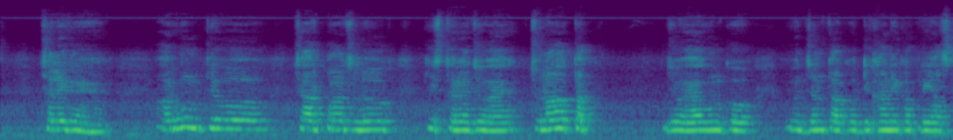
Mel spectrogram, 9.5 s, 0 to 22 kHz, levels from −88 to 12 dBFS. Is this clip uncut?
yes; 0 cuts

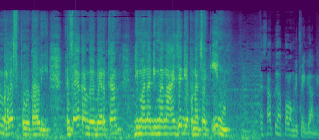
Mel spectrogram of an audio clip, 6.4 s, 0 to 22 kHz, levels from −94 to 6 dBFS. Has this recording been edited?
yes; 1 cut; at 5.1 s

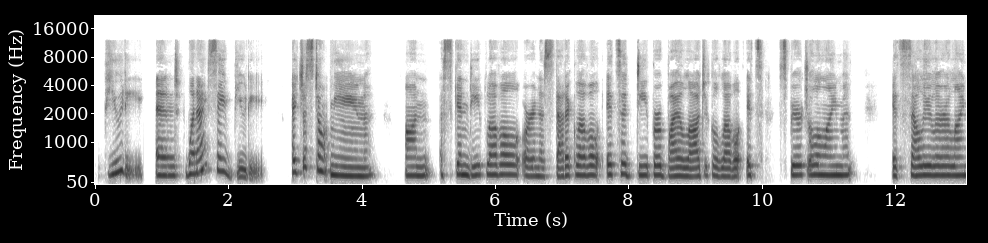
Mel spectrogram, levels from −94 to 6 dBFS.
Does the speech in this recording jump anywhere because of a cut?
yes; 1 cut; at 1.0 s

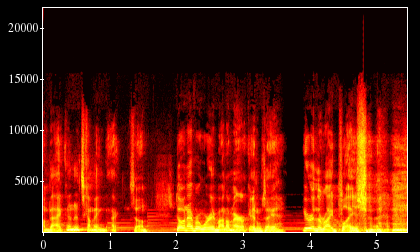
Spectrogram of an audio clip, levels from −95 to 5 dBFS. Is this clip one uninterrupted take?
no; 1 cut; at 3.8 s

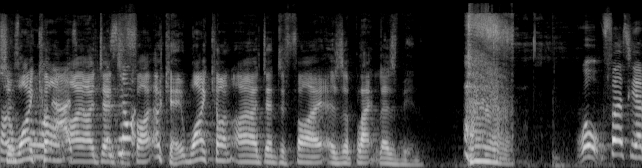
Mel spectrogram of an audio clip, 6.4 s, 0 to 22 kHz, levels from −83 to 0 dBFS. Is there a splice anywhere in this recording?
no; 0 cuts

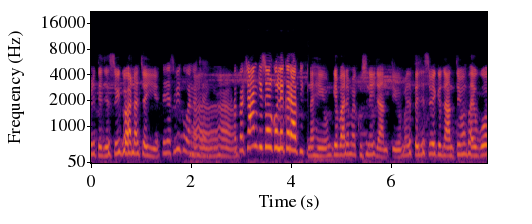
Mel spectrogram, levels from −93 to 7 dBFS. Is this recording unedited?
no; 1 cut; at 4.3 s

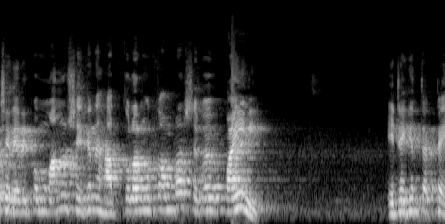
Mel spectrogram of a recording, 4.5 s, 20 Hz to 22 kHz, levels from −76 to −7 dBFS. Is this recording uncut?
yes; 0 cuts

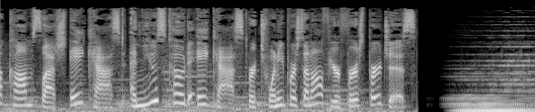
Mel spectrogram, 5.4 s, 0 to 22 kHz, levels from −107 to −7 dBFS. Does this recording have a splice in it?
yes; 1 cut; at 4.5 s

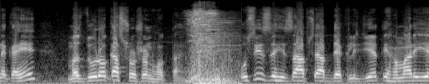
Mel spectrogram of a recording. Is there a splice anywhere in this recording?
yes; 1 cut; at 2.1 s

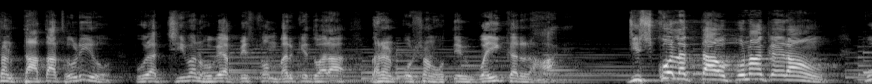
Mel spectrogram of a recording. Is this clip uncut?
yes; 0 cuts

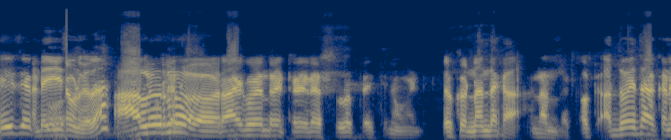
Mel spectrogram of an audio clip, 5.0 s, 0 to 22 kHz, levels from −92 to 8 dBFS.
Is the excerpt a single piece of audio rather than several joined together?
yes; 0 cuts

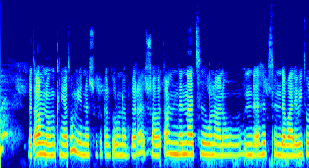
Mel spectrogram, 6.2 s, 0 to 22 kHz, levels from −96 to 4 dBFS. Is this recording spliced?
no; 0 cuts

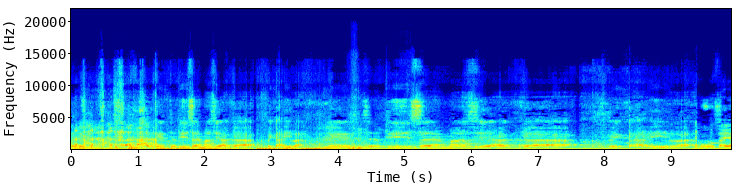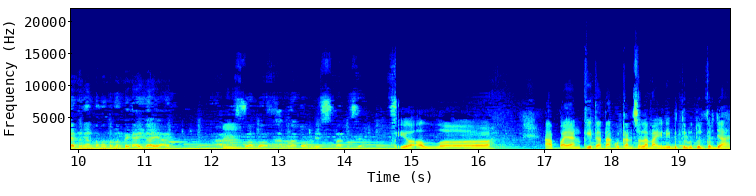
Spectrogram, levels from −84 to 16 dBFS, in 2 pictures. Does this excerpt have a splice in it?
yes; 2 cuts; at 9.4 s, 14.7 s

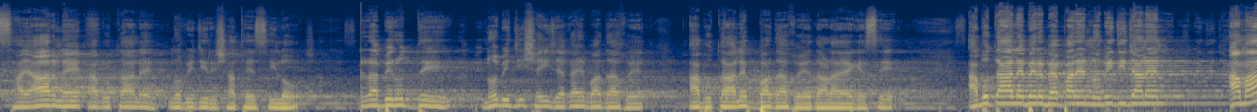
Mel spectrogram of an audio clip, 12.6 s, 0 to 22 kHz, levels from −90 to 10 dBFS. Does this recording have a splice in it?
yes; 1 cut; at 3.6 s

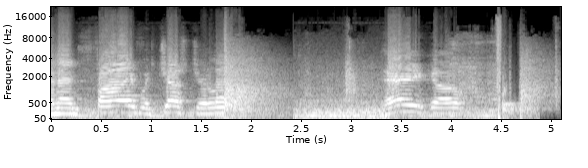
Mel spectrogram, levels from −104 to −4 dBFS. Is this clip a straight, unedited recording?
no; 1 cut; at 2.4 s

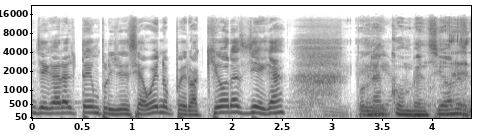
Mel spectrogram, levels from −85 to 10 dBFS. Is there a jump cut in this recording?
yes; 1 cut; at 3.2 s

